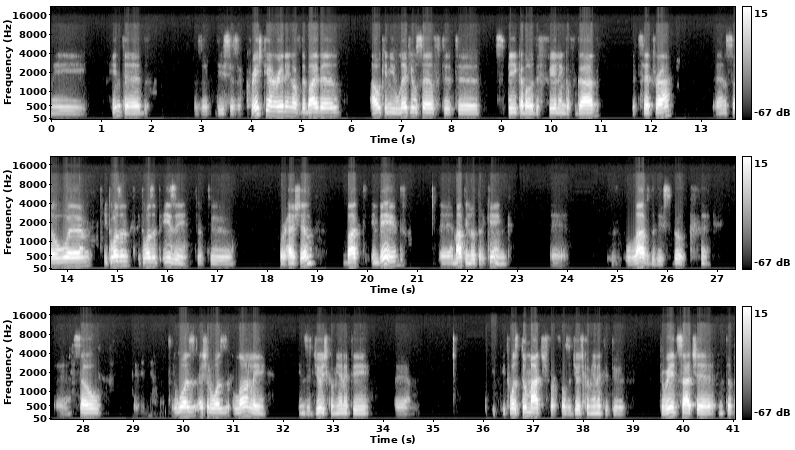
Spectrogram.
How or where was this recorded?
video call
